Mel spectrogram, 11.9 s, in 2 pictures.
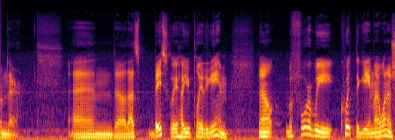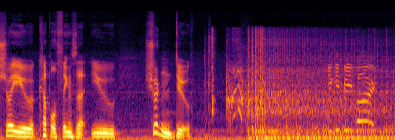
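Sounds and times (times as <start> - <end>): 
speech: 0.0 - 9.6
video game motorcycle engine starting and rumbling: 9.0 - 11.8.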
